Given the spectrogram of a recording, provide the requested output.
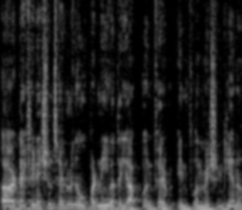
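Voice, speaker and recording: The man has a fairly high pitch with ordinary variation. Room echo can be heard. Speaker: computer science tutor. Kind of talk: lecture. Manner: halting, with many fillers.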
